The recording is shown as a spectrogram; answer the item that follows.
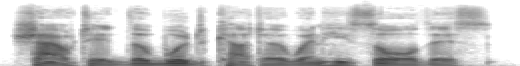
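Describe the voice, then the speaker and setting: A man's voice: sits low, measured pace, no room sound, clean studio sound. A man reading a scripted children's tale as its storybook narrator.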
